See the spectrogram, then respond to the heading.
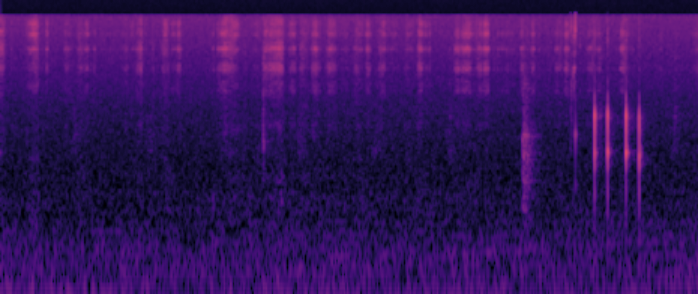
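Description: A thin wooden stick, like a chopstick, traces and scratches lines along the pattern of a shiny blue satin-like robe fabric with a pink floral print, which is laid flat and held down by a hand. Quiet, steady scratching and rubbing with a soft bright hiss continues throughout. Near the end, a quick run of sharp, short, clicky ticks stands out.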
